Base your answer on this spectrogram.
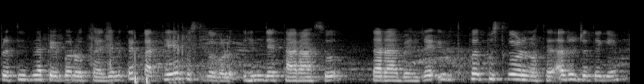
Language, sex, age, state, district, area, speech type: Kannada, female, 45-60, Karnataka, Mandya, rural, spontaneous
